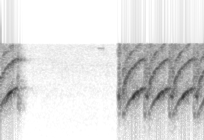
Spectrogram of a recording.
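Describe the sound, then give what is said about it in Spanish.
A security alarm panel sounds after both fire buttons on its keypad are pressed at once: a loud electronic warbling tone in a short burst, a pause, then a continuous run of rapid repeating rising sweeps. “Va a sonar su alarma y vamos a ingresar su clave.”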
